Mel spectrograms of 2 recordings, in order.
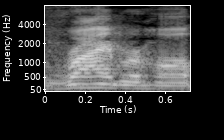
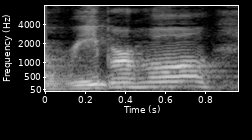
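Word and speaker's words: Rieber Hall: be at a place called I thought it's pronounced ryber Hall but it's it's pronounced a Reber Hall I needed to be at a place called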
